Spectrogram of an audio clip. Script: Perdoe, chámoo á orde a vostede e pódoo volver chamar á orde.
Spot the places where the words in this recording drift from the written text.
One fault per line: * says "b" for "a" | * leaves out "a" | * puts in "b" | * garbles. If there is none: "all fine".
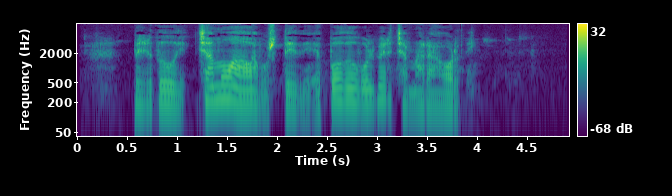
* leaves out "orde"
